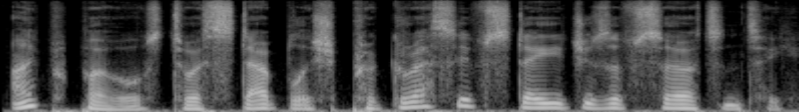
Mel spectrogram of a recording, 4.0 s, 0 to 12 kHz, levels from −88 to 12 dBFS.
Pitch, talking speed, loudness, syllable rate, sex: 125 Hz, 120 wpm, -18 LUFS, 4.6 syllables/s, male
